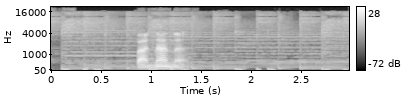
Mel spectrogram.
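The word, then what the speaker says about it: בננה: E um rei, apenas como terminação, sem função na pronúncia. Banana, banana, banana.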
